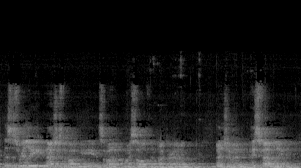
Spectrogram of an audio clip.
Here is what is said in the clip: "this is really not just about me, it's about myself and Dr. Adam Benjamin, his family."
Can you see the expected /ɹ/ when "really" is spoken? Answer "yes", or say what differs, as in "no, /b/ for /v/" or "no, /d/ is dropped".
yes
